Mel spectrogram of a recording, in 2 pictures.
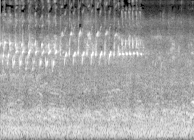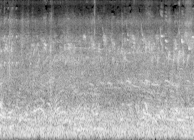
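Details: Goldfinch × canary hybrid, bred from a male goldfinch and a female canary, singing a rapid high trilled phrase of repeated bright notes for about three seconds, then stopping; steady low rumbling background noise throughout.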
